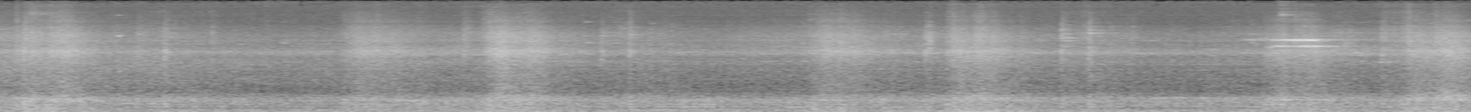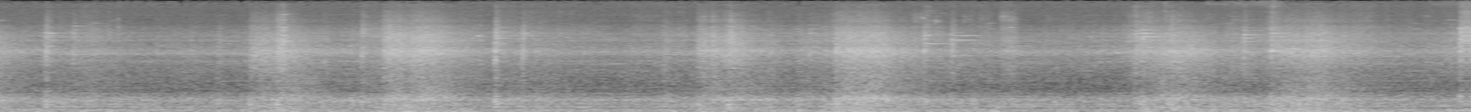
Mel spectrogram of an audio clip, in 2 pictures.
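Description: Freight train cars rolling past at speed: a steady rumble with wheels clicking over the track every second or so. A brief faint wheel squeal is heard about halfway through.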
